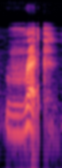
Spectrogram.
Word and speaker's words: wreck: This word is wreck. Wreck. It has a silent W at the beginning.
